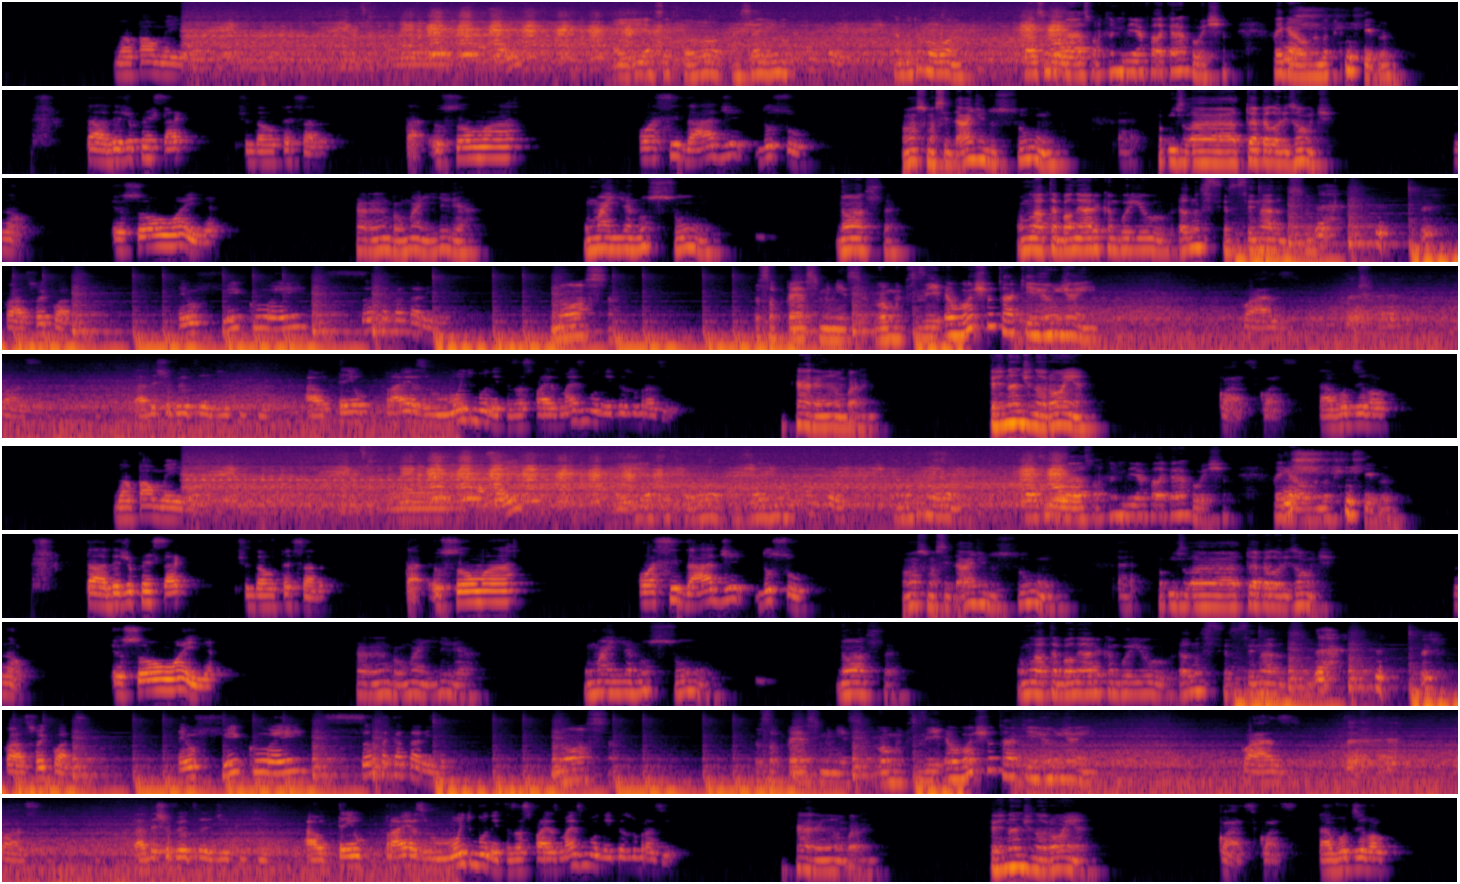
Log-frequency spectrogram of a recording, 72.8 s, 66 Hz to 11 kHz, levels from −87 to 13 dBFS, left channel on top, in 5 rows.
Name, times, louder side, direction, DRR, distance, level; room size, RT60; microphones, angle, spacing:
voice 1, 1.1-2.0 3.8-5.2 7.5-8.4 10.4-10.8 12.8-13.2 13.4-13.6 14.9-15.1 15.4-16.4 17.0-17.8 18.6-19.7 20.9-22.6 25.7-25.9 29.1-29.3 30.2-31.2 42.2-42.5 42.8-43.0 43.3-44.4 45.4-46.7 47.3-48.1 56.1-56.6 57.1-57.7 58.2-58.5 59.5-60.9 61.3-64.9 70.4-71.0 71.4-72.0, right 4 dB, 55° right, 0.4 m, -26 dB
sound 1, 1.8-10.7, right 1 dB, 5° right, 0.6 m, -23 dB
voice 2, 6.1-7.9 8.9-9.7 10.2-12.2 12.7-13.9 23.6-25.2 26.2-27.8 32.7-33.9 34.9-36.3 37.5-38.1 39.3-42.3 49.2-49.9 51.2-54.7 57.2-57.3 66.2-67.0 68.1-69.2, left 3 dB, 75° left, 0.4 m, -26 dB
sound 2, 41.4-53.3, equal, 40° left, 0.9 m, -27 dB
sound 3, 53.7-62.8, right 2 dB, 70° right, 0.8 m, -34 dB
2.4 x 2.2 x 3.5 m
head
